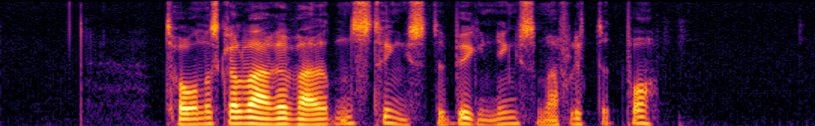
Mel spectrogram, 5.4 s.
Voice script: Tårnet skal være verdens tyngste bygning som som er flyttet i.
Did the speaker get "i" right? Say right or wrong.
wrong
